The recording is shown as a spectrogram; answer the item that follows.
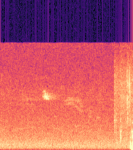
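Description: Quiet outdoor garden ambience, a soft steady hiss, with one faint high bird chirp about a third of the way through.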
